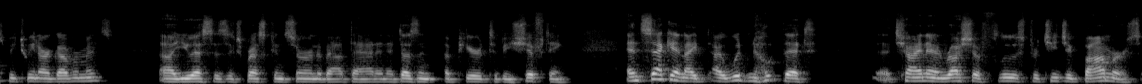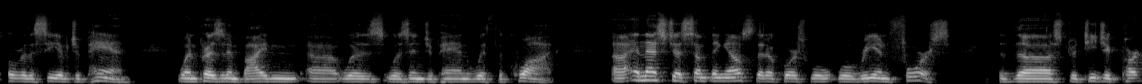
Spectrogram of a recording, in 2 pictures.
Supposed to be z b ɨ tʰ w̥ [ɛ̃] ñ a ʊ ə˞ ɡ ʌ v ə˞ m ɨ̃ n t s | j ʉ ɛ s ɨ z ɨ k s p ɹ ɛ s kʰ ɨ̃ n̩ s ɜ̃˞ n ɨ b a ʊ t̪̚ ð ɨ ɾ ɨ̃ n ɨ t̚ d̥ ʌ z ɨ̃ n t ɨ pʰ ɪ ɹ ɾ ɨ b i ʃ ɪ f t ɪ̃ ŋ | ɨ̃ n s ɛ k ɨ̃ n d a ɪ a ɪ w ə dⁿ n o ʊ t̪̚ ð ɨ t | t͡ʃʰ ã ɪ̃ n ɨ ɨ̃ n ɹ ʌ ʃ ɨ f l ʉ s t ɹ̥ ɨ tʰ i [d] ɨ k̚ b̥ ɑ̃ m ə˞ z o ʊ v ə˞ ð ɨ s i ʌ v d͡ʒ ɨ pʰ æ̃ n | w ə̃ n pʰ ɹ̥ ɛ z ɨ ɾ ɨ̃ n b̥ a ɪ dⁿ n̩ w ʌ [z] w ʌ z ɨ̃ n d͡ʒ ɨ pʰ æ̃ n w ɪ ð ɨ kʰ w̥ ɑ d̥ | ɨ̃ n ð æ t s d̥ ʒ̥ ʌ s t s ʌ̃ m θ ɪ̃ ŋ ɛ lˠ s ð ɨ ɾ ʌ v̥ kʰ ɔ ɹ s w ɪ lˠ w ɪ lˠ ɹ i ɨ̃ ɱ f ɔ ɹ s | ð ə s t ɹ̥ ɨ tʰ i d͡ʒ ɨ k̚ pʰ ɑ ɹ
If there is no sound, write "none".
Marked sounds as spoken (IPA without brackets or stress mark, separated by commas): ĩ, d͡ʒ, z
